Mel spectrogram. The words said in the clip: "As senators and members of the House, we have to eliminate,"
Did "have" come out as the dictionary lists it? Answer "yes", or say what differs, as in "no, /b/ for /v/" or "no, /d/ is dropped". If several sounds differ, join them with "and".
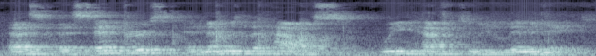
no, /f/ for /v/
